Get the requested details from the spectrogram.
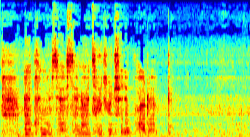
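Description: A young woman speaks calmly and coldly, close by.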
